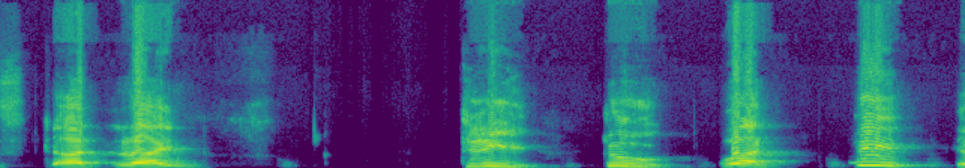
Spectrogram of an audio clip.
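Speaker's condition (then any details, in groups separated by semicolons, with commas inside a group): Cerebral palsy, severe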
